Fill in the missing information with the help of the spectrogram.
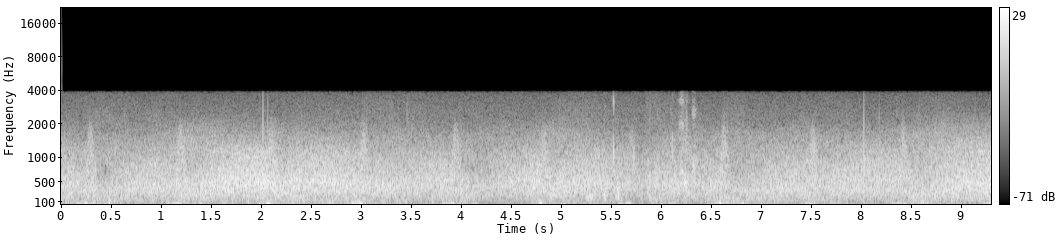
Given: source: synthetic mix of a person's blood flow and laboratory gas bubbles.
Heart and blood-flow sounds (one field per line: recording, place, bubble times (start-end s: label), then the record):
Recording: Doppler ultrasound of blood flow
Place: subclavian vein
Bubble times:
5.22-5.34 s: bubbles
5.39-5.96 s: bubbles
6.07-6.36 s: bubbles
From the record:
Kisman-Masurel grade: 222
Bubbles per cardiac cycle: several, 3 to 8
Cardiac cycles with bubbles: 10 to 50%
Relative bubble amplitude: moderate (0.250 to 0.450)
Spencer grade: 2 (many but less than half of the cardiac periods contain bubble signals, singularly or in groups)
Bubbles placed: anywhere in the cardiac cycle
